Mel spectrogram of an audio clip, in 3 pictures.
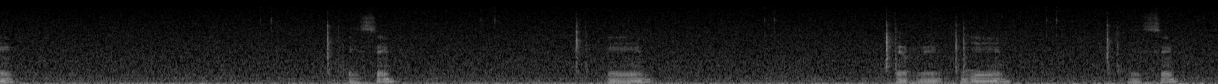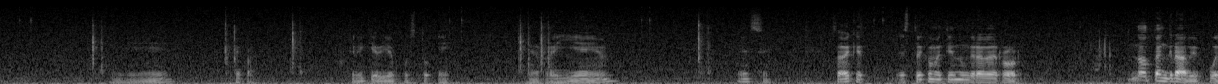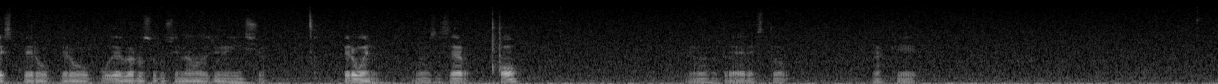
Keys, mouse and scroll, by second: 2.6 click, 3.2 s, 4.8 click, 5.7 e, 7.6 click, 8.9 r, 9.5 y, 10.4 click, 11.0 s, 12.3 click, 13.1 r, 14.4 Escape, 15.0 e, 16.7 click, 17.1-18.1 typing, 18.6 click, 19.1 s, 20.9-23.1 drag, 29.3 o, 30.0 click, 30.7-31.0 scroll down 2, 31.5-31.8 scroll down 2, 32.5-32.8 scroll down 2, 33.4 scroll up 2, 34.5-34.8 scroll up 2.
